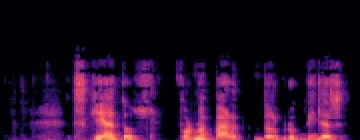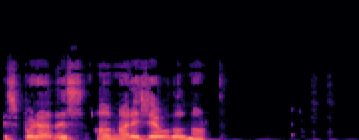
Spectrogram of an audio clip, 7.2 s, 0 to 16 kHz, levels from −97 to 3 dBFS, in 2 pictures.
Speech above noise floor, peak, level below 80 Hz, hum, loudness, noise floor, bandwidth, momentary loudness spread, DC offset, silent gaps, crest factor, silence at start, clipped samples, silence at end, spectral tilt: 56 dB; -4 dBFS; -56 dBFS; none; -23 LUFS; -79 dBFS; 9.4 kHz; 13 LU; under 0.1%; none; 20 dB; 0.75 s; under 0.1%; 1.55 s; -5 dB/octave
